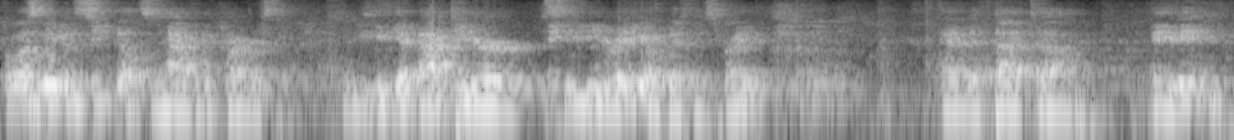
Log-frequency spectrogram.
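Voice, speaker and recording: A middle-aged man from Alberta, Canada, performs a folksy, rambling stand-up routine at an indoor comedy venue, often checking in with the crowd. His mid-range voice is unhurried and dark-toned, recorded far from the mic in a very echoey room.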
